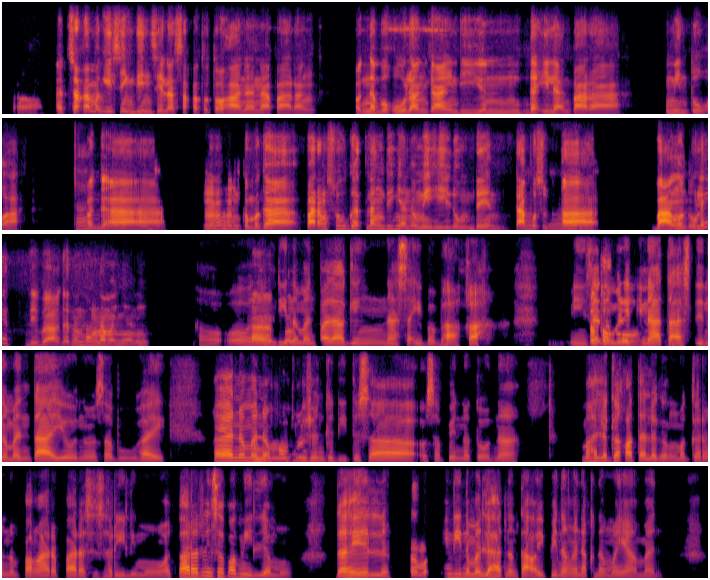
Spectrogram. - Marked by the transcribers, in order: other background noise
- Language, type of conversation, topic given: Filipino, unstructured, Paano mo maipapaliwanag ang kahalagahan ng pagkakaroon ng pangarap?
